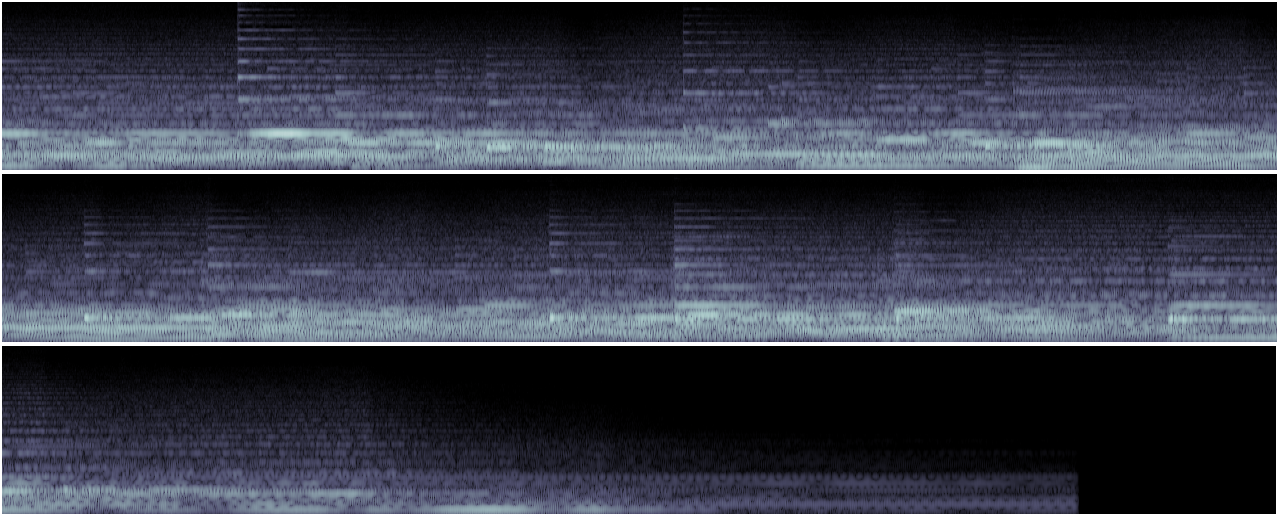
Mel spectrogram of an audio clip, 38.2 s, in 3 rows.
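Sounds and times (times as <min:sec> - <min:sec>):
mystical relaxing piano music: 0:00.0 - 0:36.3.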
